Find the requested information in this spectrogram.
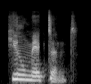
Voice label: "humectant", Indian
